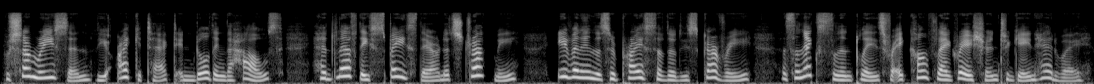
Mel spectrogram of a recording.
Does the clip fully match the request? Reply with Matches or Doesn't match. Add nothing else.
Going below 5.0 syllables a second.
Doesn't match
